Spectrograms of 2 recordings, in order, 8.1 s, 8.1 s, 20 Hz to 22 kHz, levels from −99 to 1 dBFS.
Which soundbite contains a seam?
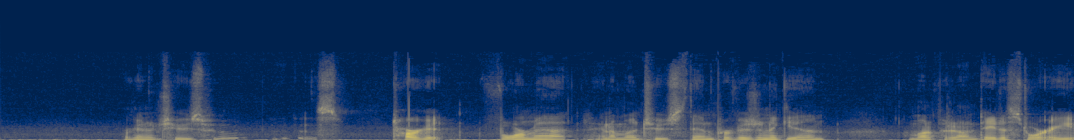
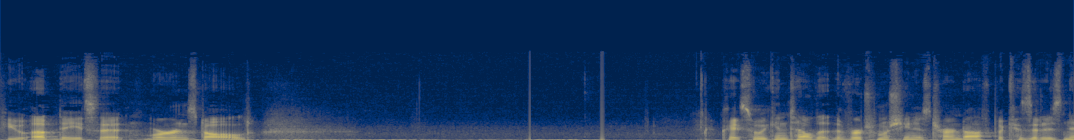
second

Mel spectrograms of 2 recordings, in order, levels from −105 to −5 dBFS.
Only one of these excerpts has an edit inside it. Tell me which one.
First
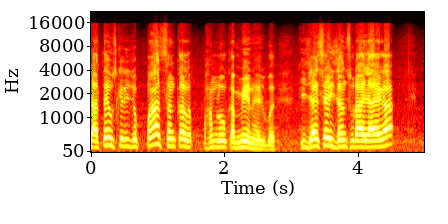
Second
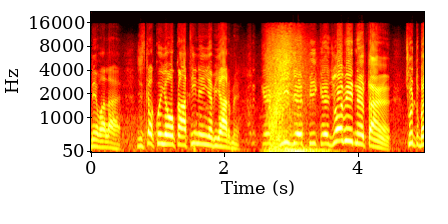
second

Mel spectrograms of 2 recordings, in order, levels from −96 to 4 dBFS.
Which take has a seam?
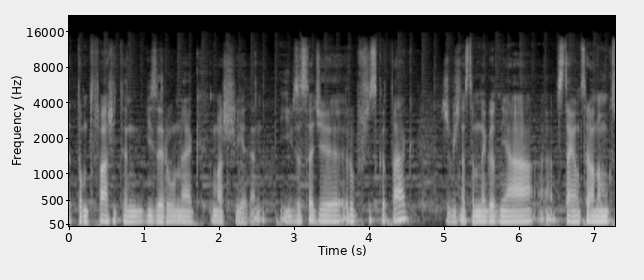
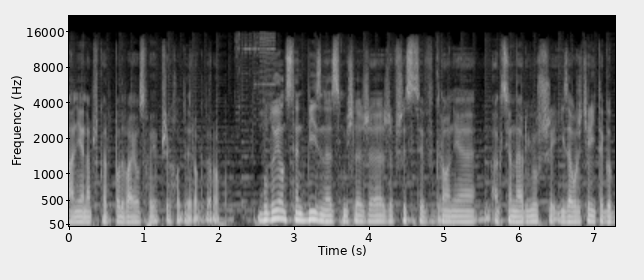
second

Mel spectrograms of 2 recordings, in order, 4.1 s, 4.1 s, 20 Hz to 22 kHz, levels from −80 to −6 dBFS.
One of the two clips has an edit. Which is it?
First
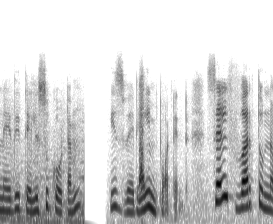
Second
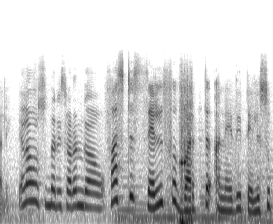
second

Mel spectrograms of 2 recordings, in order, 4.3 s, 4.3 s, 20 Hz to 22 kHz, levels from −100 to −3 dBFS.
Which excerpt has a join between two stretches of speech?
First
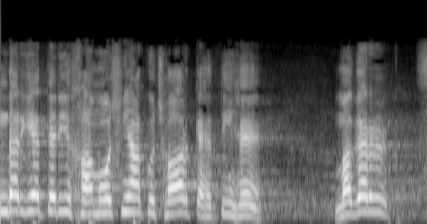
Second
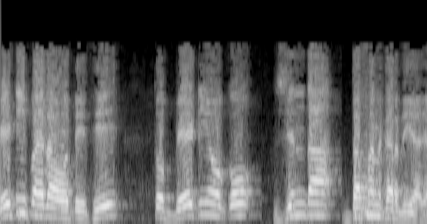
second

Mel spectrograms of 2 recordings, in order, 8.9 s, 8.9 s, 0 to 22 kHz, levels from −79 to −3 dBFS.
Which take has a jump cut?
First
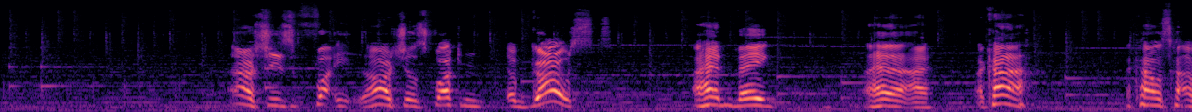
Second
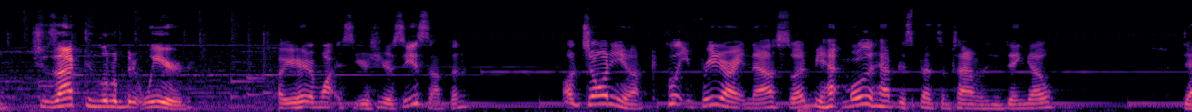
second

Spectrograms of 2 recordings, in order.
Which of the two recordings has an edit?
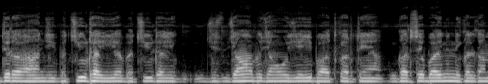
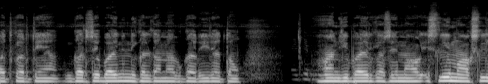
second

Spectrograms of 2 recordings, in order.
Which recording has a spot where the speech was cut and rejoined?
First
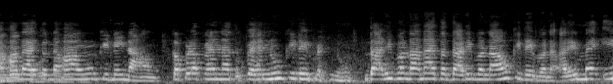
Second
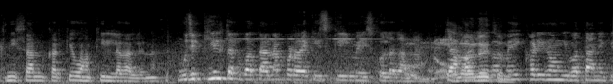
second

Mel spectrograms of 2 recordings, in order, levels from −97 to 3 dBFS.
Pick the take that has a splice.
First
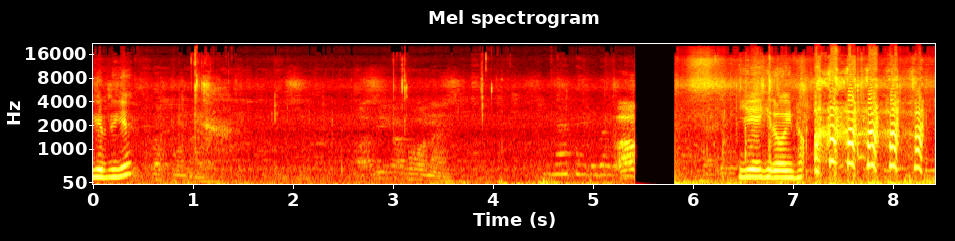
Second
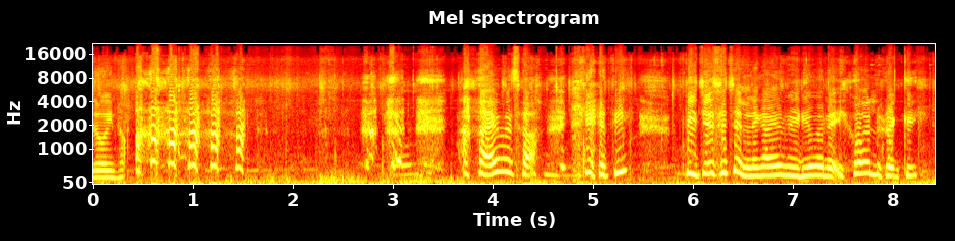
first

